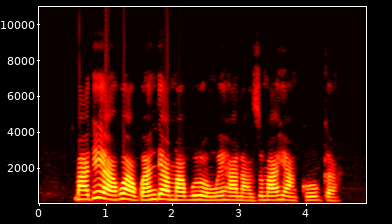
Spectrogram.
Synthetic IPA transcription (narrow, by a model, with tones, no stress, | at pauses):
ma˨dɪ˦ɣa˨ɦʊ˦a˨ɡʷa˨n̩˦dɪ˦a˨ma˨ɡ͡bʊ˦ɾo˨ŋʷe˦ɦa˦na˨a˨zʊ˦ma˦ɦja˦ŋ̩˨ko˦ɡa˦˨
